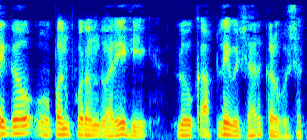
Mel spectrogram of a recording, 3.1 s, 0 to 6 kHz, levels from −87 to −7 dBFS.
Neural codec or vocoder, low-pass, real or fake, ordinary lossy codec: codec, 44.1 kHz, 7.8 kbps, DAC; 5.4 kHz; fake; MP3, 32 kbps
